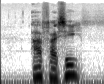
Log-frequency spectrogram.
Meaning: the neuropathological language disorder aphasia
- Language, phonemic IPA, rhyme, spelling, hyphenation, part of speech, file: Dutch, /ˌaː.faːˈzi/, -i, afasie, afa‧sie, noun, Nl-afasie.ogg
